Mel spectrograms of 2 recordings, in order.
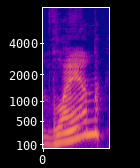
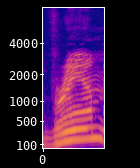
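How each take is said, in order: First: The second sound is an L. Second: The second sound is an R. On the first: The speaker calls it wrong. "and not Vlam" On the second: The speaker calls it right. "it is supposed to be Vram"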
